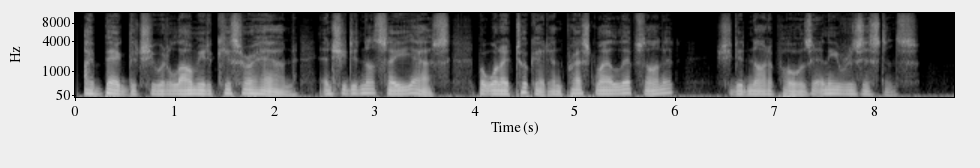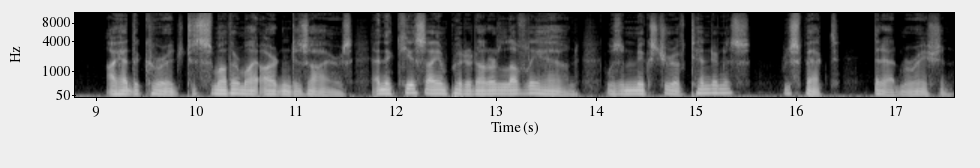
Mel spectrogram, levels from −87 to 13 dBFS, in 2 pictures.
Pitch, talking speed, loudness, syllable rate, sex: 95 Hz, 205 wpm, -19 LUFS, 5.9 syllables/s, male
